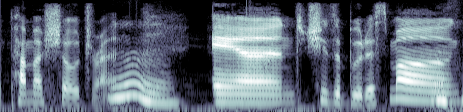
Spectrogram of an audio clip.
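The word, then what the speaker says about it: Pema Chödrön: scare you by Pemma Pem I want to pronounce it correctly Pemma Shodren and she's a Buddhist monk and um she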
